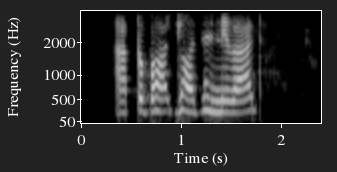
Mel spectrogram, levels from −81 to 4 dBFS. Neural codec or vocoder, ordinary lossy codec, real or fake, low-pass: codec, 16 kHz, 4 kbps, X-Codec, WavLM features, trained on Multilingual LibriSpeech; none; fake; 3.6 kHz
